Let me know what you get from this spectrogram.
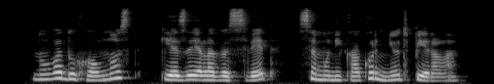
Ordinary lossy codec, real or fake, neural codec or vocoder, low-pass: none; real; none; 14.4 kHz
